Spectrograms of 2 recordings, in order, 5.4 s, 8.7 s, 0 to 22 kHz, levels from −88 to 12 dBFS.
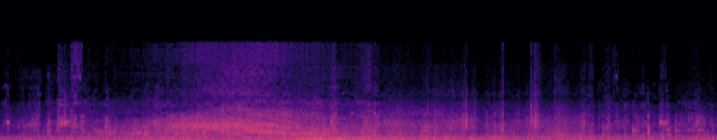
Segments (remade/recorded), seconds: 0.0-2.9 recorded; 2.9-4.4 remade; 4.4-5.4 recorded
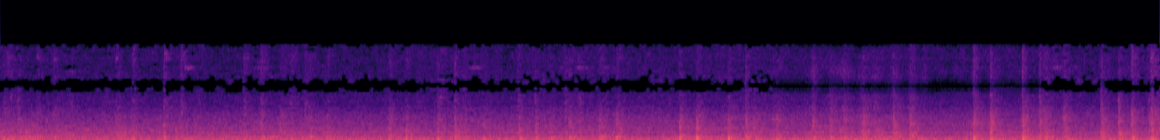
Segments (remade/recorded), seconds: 0.0-5.8 recorded; 5.8-7.8 remade; 7.8-8.7 recorded

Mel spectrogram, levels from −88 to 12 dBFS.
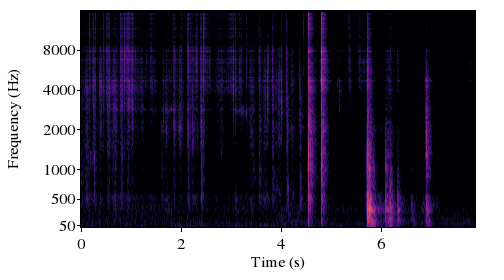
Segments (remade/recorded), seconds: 0.0-3.9 remade; 3.9-4.5 recorded; 4.5-7.9 remade

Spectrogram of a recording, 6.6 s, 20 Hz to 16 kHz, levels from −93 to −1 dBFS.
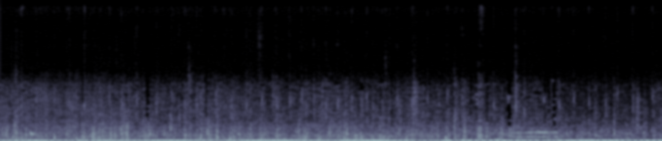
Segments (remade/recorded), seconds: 0.0-0.4 recorded; 0.4-1.1 remade; 1.1-6.6 recorded

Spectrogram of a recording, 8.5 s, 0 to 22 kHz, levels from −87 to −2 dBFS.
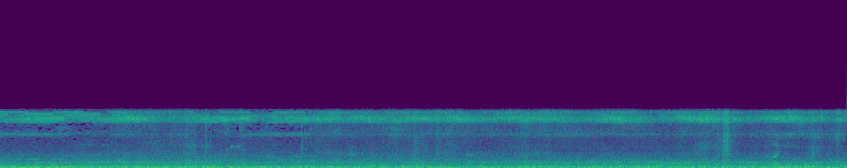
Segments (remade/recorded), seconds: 0.0-1.1 recorded; 1.1-1.9 remade; 1.9-3.1 recorded; 3.1-8.5 remade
